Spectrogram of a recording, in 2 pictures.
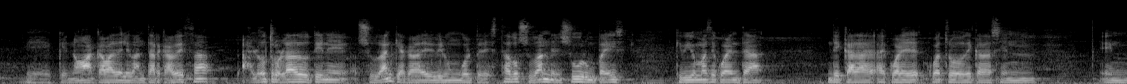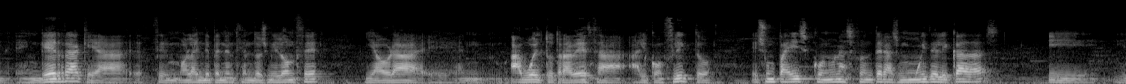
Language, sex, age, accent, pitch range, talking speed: Spanish, male, 30-49, Spanish, 90-105 Hz, 170 wpm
